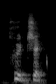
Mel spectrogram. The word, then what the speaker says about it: Plutchik: 99 sure that's how you say it the plutchik wheel and we gave you a link to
